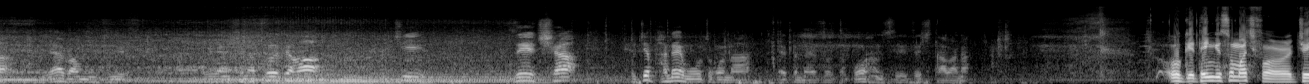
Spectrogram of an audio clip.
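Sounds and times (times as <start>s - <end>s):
man talking: 0.0s - 1.4s, 2.0s - 4.4s, 5.0s - 9.8s, 11.5s - 13.0s
vehicle engine humming: 0.0s - 10.7s.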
